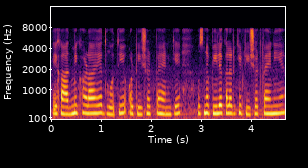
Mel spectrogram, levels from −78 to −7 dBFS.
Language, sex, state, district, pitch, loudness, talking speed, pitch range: Hindi, female, Chhattisgarh, Balrampur, 245 Hz, -17 LUFS, 255 wpm, 235-255 Hz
